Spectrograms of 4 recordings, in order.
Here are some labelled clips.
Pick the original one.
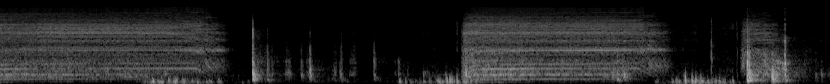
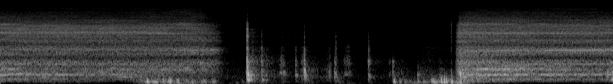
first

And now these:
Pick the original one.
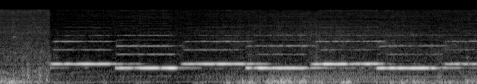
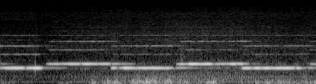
second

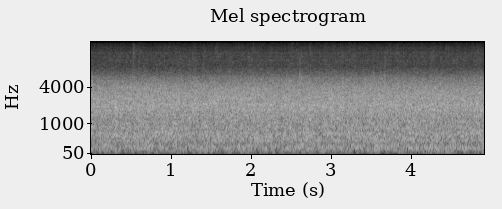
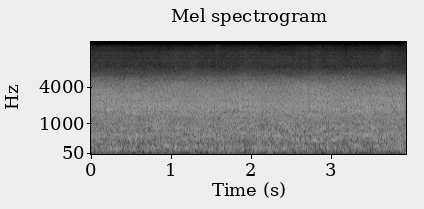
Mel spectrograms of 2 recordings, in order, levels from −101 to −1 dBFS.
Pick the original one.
first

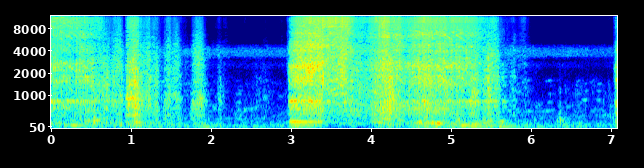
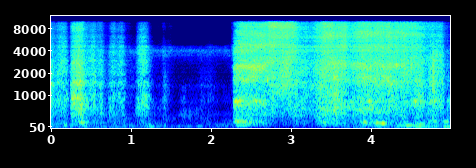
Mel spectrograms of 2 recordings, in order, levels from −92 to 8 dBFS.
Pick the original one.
first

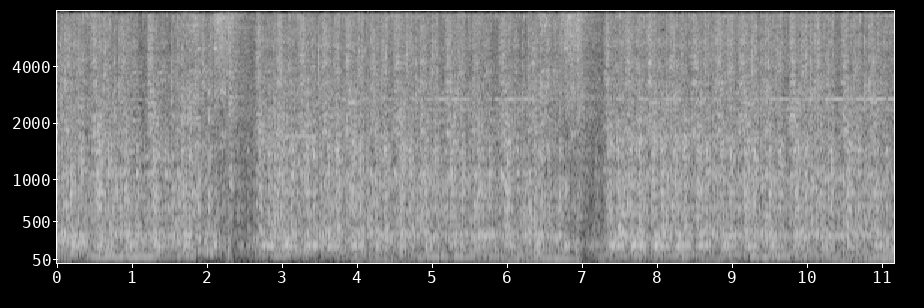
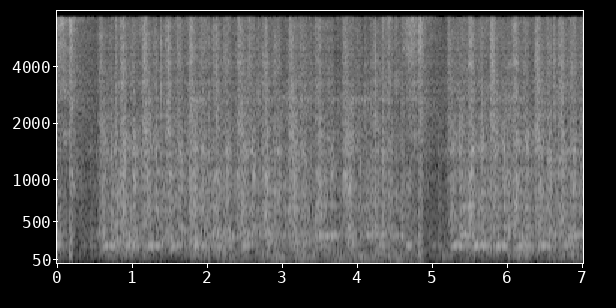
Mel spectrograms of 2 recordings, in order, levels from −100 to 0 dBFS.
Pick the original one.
first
